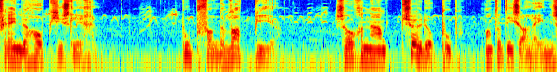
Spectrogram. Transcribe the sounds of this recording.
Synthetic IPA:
vrejmdəɦowpʰjəslɪχən | pupfɑndəʋɑt̚pḭːɹz̥owχənaːmtpsøɥdowpup | ʋɑntdətɪsɑ̰lḛjnz

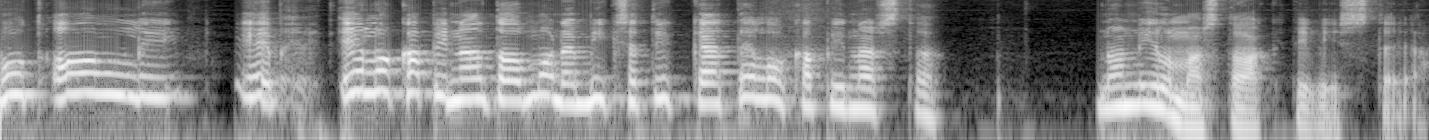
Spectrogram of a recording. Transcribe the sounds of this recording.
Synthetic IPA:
mut̪olːi | eelokɑpinɑont̪omːonemmiksæt̪ykːæːt̪ːelokɑpinɑst̪ɑ | nonilmɑ̰st̪o̰ɑ̰kt̪iʋḭst̪ḛjɑ̰

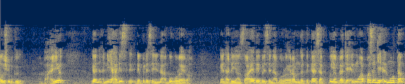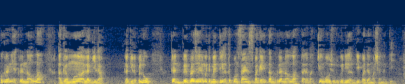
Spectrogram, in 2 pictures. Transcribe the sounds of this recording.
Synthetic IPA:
bawuʃurɡa | mba̰ha̰jə | kananiaɦadɪsdaɾipadasananaʔːbuɦuɾajɾa̰h | kanɦadajaŋsaɦɛhdaɾipadasajnaʔabuhuɾajɾahməŋkat̪əkansapəjaŋbəlad͡ʒaʔilmuapəs̬ad͡ʒaʔilmut̪ampəkəɾanĩaʔkəɾanaːlːɑhaɡamãlaɡilah | laɡilahpərlu | kanblabəlad͡ʒailmuat̪emat̪ɪk̚at̪awpʊnsajənsəbaɡajɲat̪ampəkəɾanaɑlːɑht̪aʔlabat͡ʃəmbawuʃurɡadiaʔdipadaŋmaʃaŋnant̪ḭ

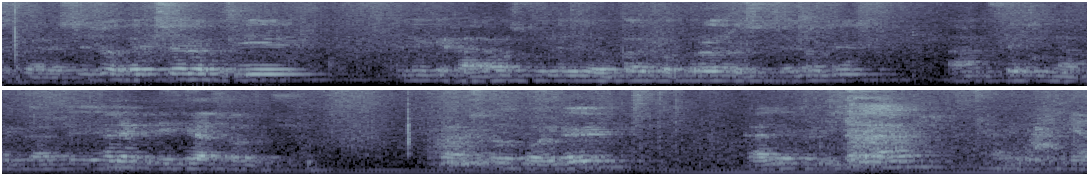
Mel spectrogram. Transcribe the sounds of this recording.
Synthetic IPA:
sefxɐɾist̪iso̞ðe̞kse̞ɾo̞e̞piði | ine̞ce̞xɐɾɐospuineopɐɾit̪opɾo̞e̞ðɾo̞st̪ise̞no̞sis | ɐnθe̞linɐpikɐt̪iliepit̪içiɐsolus | efxɐɾist̪opo̞li | kɐlie̞pit̪içiɐ | lipit̪i

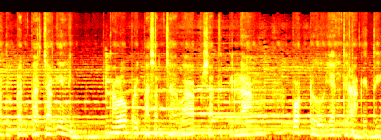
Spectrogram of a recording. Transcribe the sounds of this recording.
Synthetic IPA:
ant̪ud̥a̤nb̥a̤̥d͡ʒaŋini | kalopəɾib̥a̤san̥d͡ʒ̥a̤wab̥isɔd̪̥i̤b̥ilaŋ | poɖ̥ɔ̤jand̪̥iɾa̰kit̪i

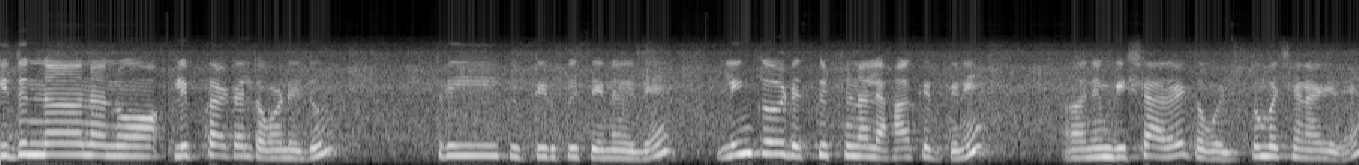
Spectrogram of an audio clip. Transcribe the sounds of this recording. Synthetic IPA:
id̪ɐnːɐnaːnuplip̚ːkaːɾʈɐlt̪ɐɡo̞ɳɖid̪ːu | t̪ʰɾiːpʰipʈiɾupiːseːnuːid̪e̞ | liŋkɖiskɾipʂɐnːɐlːiɦaːkiɾt̪iːni | nimɐɡeiʂʈɐaːd̪ɐɾe̞t̪ɔɡoɭit̪umbɐt͡ʃɛnːaːɡid̪e̞

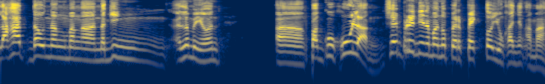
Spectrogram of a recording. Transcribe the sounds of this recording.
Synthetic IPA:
lɐɦat̪̚d̪awnɐŋmɐŋanɐɡiŋʔɐlamːʊjo̞n | ʔaːpɐɡ̚kukuːlɐŋʃɛmpɾɛhɪnd̪inɐmanopɛɾpɛk̚t̪o̞jʊŋkɐɲːaŋʔɐ̰ma̰

